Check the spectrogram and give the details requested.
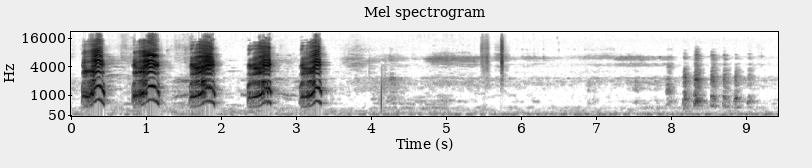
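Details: Hen guarding its egg, giving a dog-like barking sound: five harsh, loud, rasping barks in quick regular succession over about three seconds, then quiet with faint rustling and a few softer scratchy sounds.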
